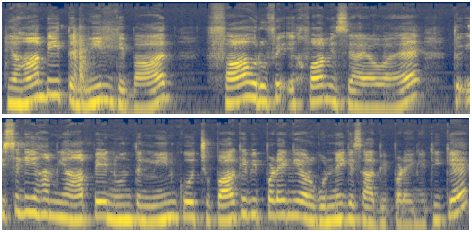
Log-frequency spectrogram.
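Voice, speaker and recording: A woman teaching Quran recitation, explaining each rule, then chanting the verse slowly with long drawn-out vowels. Her voice sits at a middle pitch. The audio is muffled and lo-fi. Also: darkish tone. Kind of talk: tajweed lesson with slow recitation.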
